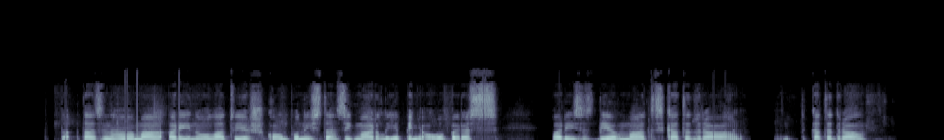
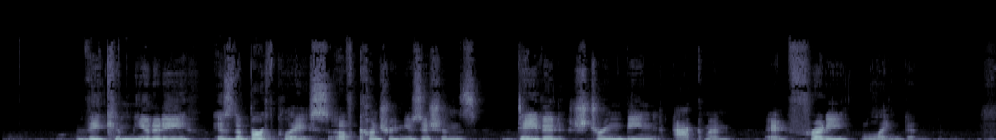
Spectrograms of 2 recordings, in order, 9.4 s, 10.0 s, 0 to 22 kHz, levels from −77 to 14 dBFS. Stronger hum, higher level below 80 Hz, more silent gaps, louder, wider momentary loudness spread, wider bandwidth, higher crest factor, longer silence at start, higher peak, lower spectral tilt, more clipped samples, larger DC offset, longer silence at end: neither; second, -56 dBFS vs -46 dBFS; first, 5.46-5.52 s, 7.53-7.73 s vs none; first, -16 LUFS vs -22 LUFS; second, 9 LU vs 15 LU; second, 11.5 kHz vs 16 kHz; about the same, 16 dB vs 20 dB; about the same, 0.6 s vs 0.6 s; about the same, 0 dBFS vs -2 dBFS; about the same, -5 dB/octave vs -6 dB/octave; neither; neither; first, 0.8 s vs 0 s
